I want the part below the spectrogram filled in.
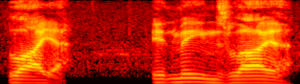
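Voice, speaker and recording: Earnest, direct fantasy agent. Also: male voice, mid-range voice, expressive, extremely slow, fairly bright tone, slight background noise. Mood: dry. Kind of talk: video game cutscene acting.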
